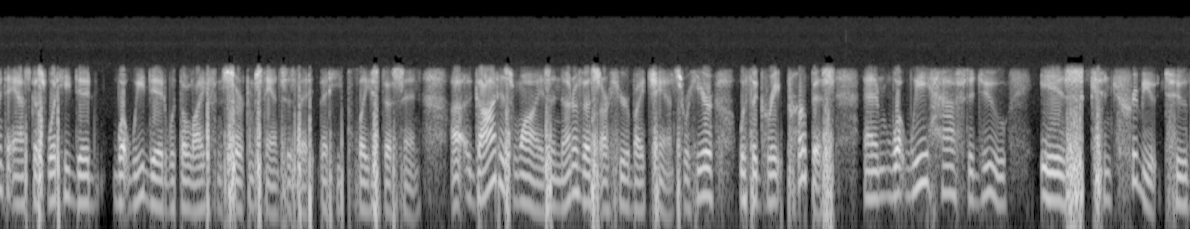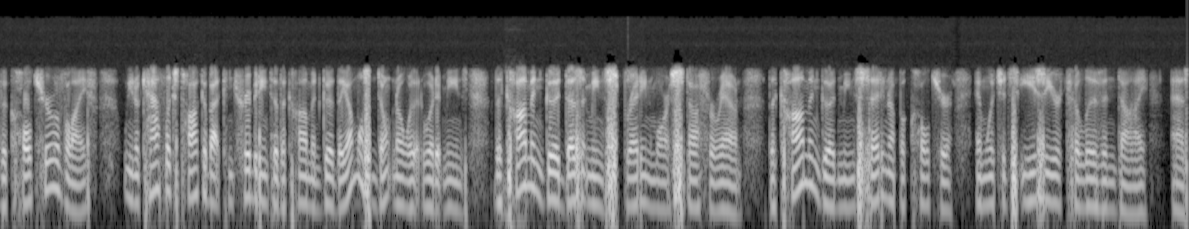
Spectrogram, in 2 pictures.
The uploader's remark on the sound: Listeners call in to share their conversion stories.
